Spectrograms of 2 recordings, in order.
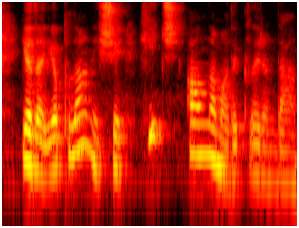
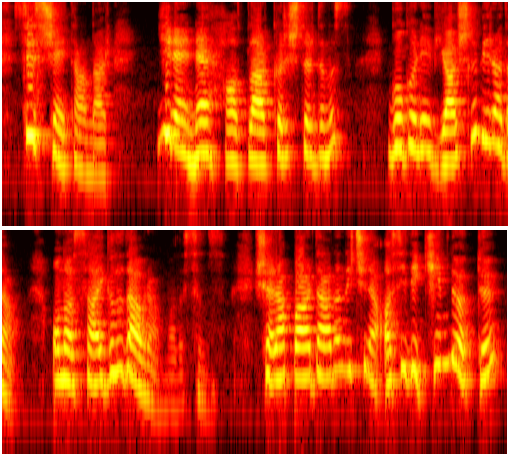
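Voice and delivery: loud, raised voice to frighten them; scolding shout; 4 semitones higher, 6 dB louder than usual. A narrator's reading. Patroness trying to frighten two mischievous boys, scolding shout. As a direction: shout an indignant scolding at the culprits. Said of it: "korkutmaya çalışır ve bağırırdı".

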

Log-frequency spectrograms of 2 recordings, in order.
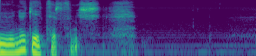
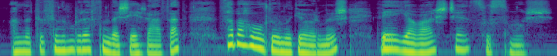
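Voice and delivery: plain reading voice

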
